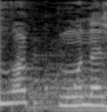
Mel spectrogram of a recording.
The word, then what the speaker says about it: lacunas: Eu achei a sua muito cheia de lacunas, Leona. Você não terminou a faculdade? Lacunas, bem... quase não se percebe o S final.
